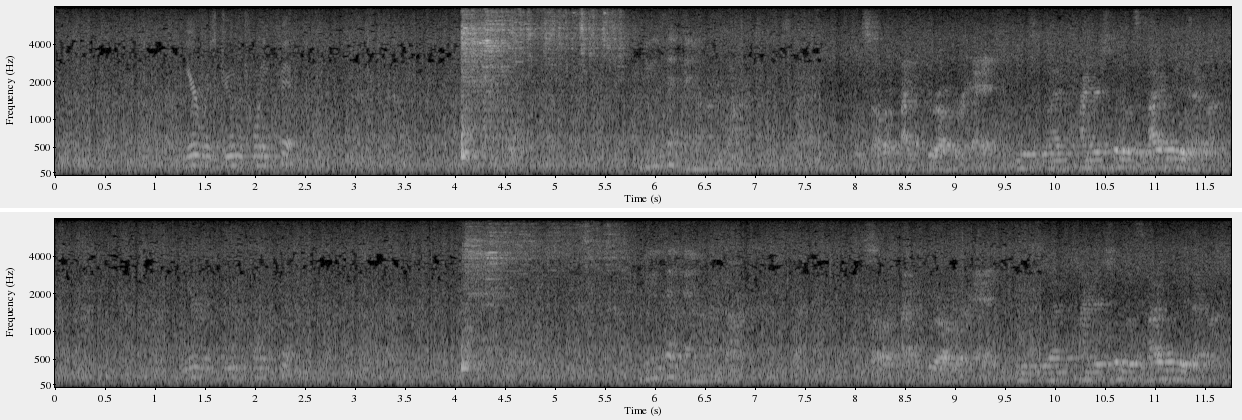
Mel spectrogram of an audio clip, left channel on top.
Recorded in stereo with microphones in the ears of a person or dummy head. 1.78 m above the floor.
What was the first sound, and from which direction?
A man speaking, 55° left (ahead or behind).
